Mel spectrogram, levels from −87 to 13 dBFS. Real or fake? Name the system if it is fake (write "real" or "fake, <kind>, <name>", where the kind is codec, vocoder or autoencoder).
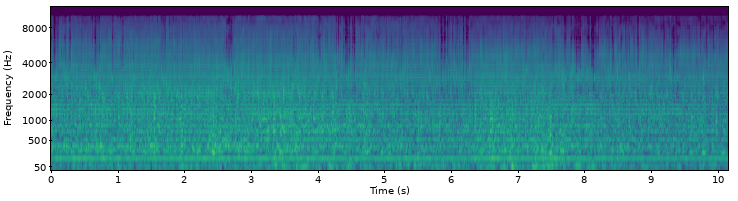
fake, vocoder, BigVGAN v2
